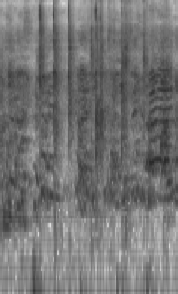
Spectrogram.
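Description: A group of young women laughing and calling out in excited voices, with a flurry of irregular hand claps through the middle.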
